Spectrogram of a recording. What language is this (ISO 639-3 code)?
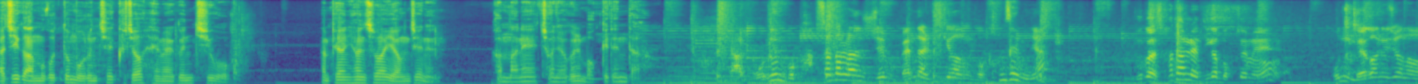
kor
